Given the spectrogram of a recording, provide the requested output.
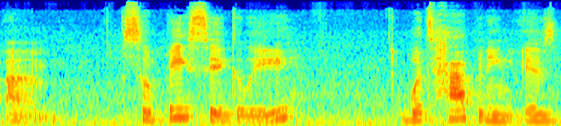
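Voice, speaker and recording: Audible room echo surrounds a woman speaking in a calm tone. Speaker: faith vlogger. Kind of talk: casual talk to camera.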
